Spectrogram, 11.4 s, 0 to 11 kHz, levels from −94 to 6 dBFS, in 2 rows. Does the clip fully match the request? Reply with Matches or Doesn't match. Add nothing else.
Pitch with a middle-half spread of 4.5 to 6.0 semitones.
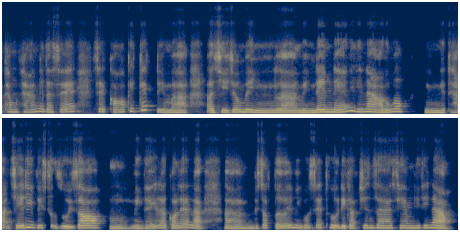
Doesn't match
